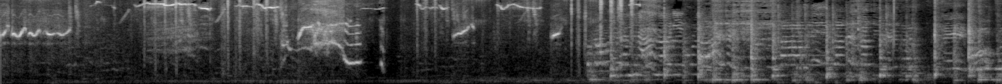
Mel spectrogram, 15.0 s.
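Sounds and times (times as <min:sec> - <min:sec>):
birds whistling and chirping: 0:00.0 - 0:08.6
music with drums: 0:08.8 - 0:15.0.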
